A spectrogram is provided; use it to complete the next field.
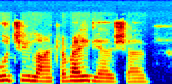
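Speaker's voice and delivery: ordinary talk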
